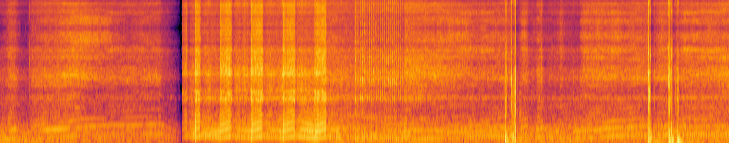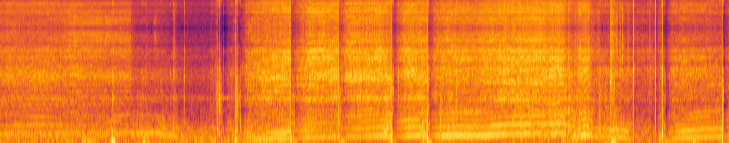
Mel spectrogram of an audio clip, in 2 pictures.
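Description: Car engine heard from inside the cabin, revving up and falling back again and again as the car is driven hard around a dirt track, with the revs fluttering rapidly for a couple of seconds about four seconds in. Sharp knocks and bangs break in repeatedly over the engine.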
